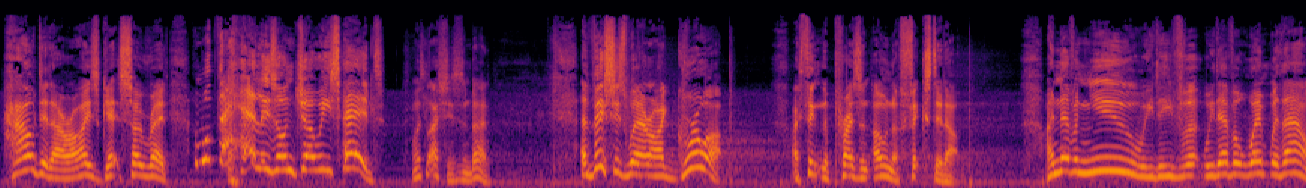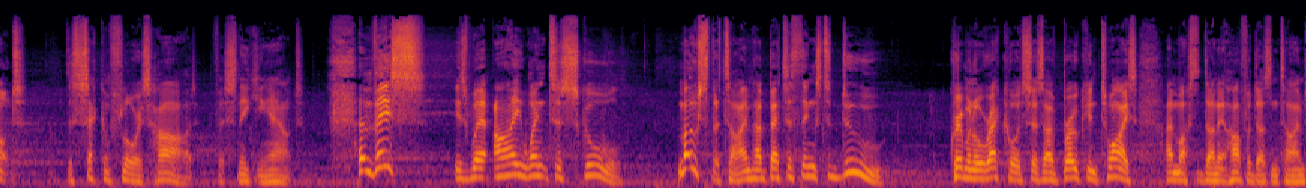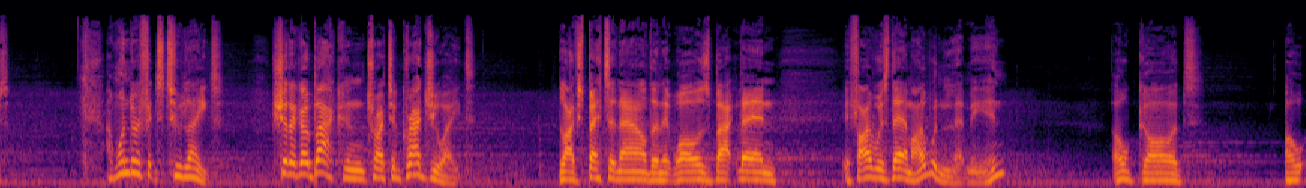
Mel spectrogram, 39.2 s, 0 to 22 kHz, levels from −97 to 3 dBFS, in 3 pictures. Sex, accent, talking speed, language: male, British, 180 wpm, English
